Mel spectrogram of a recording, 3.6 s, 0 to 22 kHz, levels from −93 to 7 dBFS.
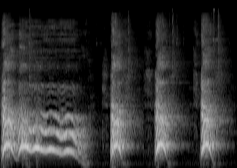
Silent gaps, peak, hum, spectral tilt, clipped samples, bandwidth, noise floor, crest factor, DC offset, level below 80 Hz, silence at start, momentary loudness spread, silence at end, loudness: none; -8 dBFS; none; -2.5 dB/octave; under 0.1%; 14.5 kHz; -43 dBFS; 16 dB; under 0.1%; -80 dBFS; 0 s; 10 LU; 0.25 s; -24 LUFS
